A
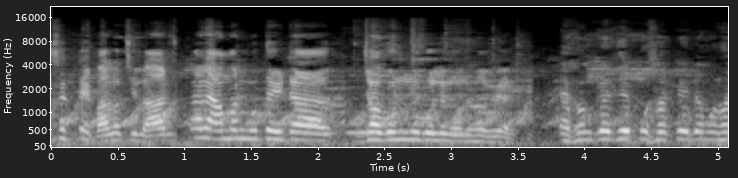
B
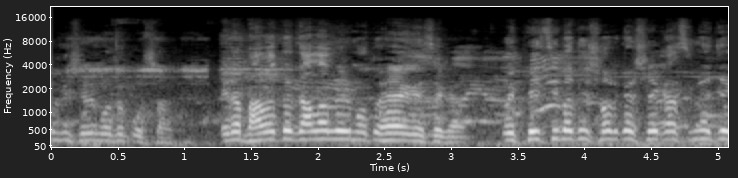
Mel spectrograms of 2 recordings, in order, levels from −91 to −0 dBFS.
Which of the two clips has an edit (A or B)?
A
